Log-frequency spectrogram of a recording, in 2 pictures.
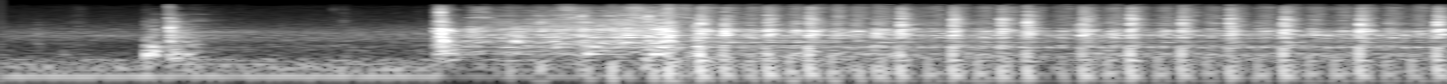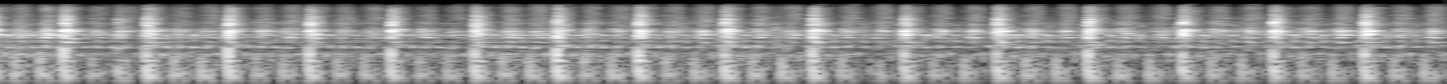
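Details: Riding lawnmower not run in years, carburettor cleaned, fresh gas, used battery charged overnight, first crank: rapid even cranking about three pulses a second, a brief catch that never settles; engine fires briefly then stalls, cause unknown.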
